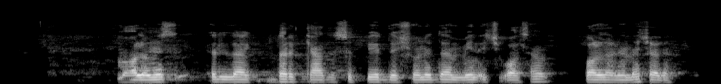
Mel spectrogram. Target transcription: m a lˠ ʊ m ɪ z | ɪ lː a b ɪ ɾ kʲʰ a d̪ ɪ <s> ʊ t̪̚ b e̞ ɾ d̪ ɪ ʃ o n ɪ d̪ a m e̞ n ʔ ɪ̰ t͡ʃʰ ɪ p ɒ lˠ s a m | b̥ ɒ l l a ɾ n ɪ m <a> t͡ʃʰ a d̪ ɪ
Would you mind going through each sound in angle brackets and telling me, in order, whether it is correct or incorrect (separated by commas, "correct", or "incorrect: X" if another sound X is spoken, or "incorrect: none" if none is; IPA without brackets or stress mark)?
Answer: correct, correct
